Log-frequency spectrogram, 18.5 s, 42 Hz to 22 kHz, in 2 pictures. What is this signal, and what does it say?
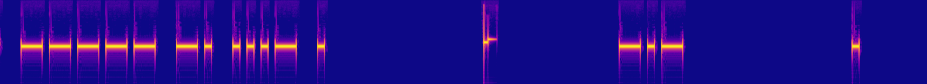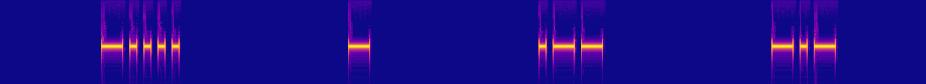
Morse code, heard as a keyed tone, about 17 wpm, spaced as for 6 wpm, 700 Hz. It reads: 0NVE KE6TWK
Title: USA Call Signs - 6 Characters - 8x Character Spacing - 17wpm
